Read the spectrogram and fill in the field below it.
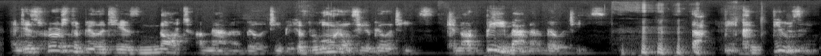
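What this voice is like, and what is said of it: Gruff sea captain character voice. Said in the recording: “You really went into the sea captain from Simpsons there, I think. Just a little bit ... my voice is scratchy”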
